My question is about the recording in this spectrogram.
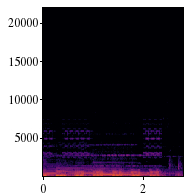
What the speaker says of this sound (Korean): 집주인의 휴대폰에 전화를 한 것이었죠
